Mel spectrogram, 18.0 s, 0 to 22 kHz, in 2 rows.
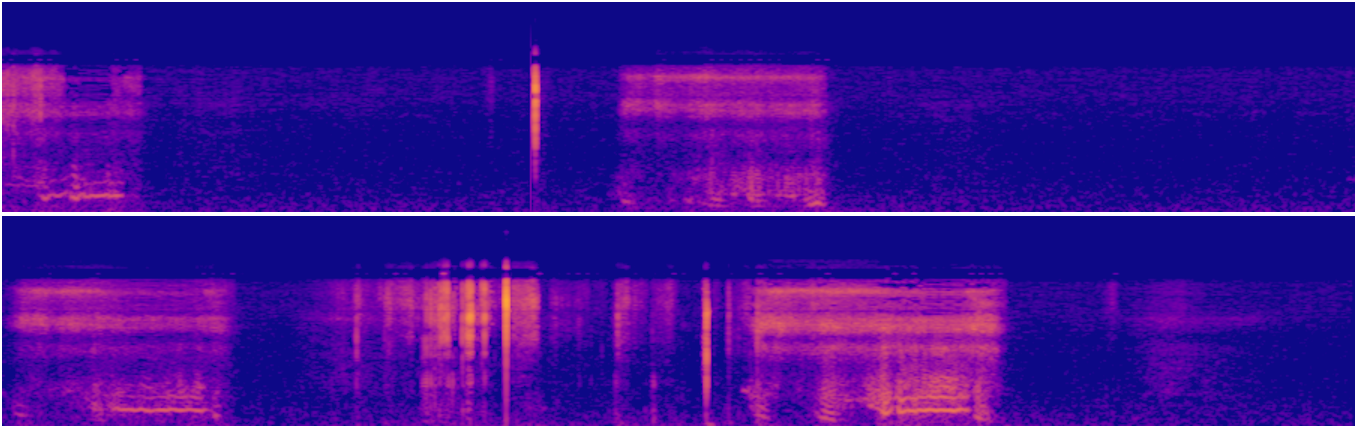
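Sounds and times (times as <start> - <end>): dog snoring: 0.0 - 1.0, 4.1 - 5.6, 9.1 - 10.6, 14.0 - 15.8
clicks and snuffles: 11.4 - 14.2.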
